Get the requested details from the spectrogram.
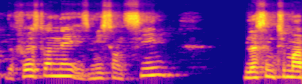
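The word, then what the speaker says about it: mise-en-scène: to start now the first one day is miss on scene listen to my pronunciation of edits it's a bicycle originals French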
